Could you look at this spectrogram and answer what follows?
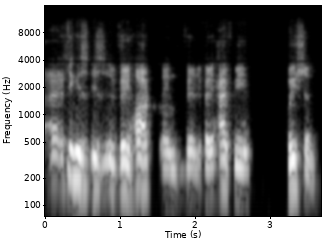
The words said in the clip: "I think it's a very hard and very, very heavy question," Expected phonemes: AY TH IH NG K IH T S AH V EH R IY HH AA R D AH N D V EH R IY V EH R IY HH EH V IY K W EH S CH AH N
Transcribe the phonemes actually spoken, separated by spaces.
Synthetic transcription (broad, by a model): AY TH IH NG K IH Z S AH V EH R IY HH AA R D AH N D V EH R IY V EH R IY HH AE P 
